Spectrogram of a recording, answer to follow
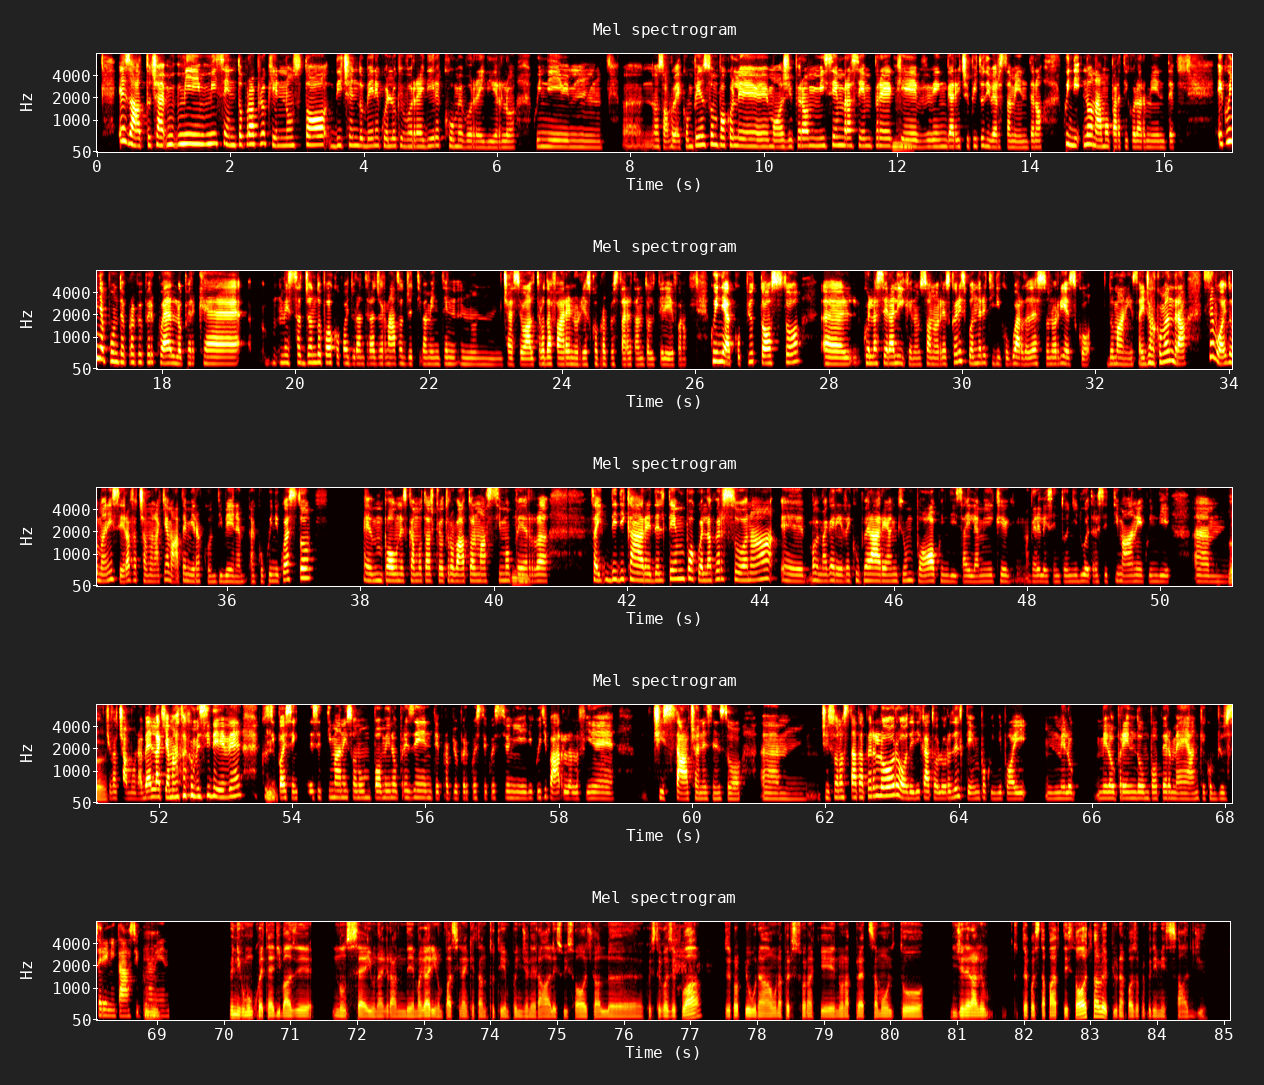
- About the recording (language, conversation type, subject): Italian, podcast, Come stabilisci i confini per proteggere il tuo tempo?
- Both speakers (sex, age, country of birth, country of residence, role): female, 25-29, Italy, Italy, guest; male, 18-19, Italy, Italy, host
- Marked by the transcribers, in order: "cioè" said as "ceh"; "proprio" said as "propio"; "proprio" said as "propio"; "cioè" said as "ceh"; "proprio" said as "propio"; in French: "escamotage"; laughing while speaking: "chiamata come"; "proprio" said as "propio"; "cioè" said as "ceh"; "proprio" said as "propio"; other background noise; "proprio" said as "propio"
